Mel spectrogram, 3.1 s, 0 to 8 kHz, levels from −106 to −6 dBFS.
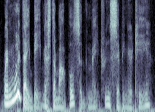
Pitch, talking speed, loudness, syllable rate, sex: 115 Hz, 230 wpm, -19 LUFS, 5.2 syllables/s, male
